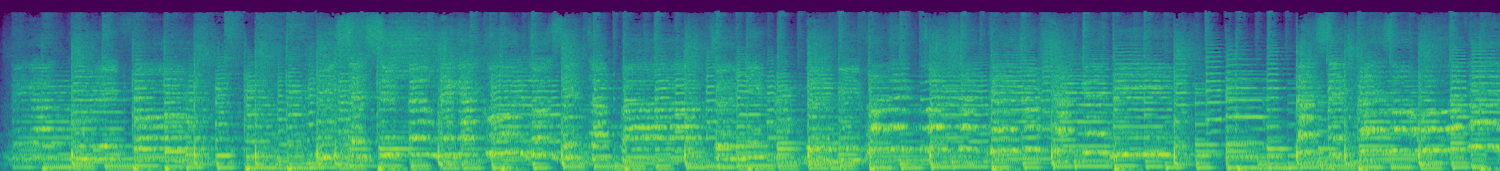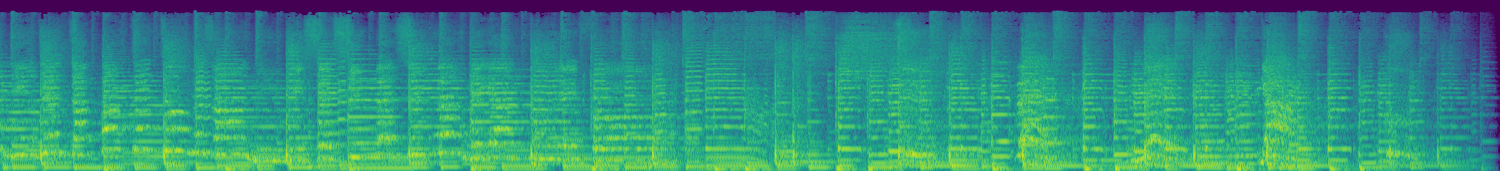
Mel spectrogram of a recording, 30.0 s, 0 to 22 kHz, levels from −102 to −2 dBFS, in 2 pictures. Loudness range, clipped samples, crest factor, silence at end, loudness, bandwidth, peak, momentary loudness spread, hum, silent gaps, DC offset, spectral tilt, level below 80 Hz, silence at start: 2 LU; under 0.1%; 16 dB; 0.1 s; -18 LUFS; 17 kHz; 0 dBFS; 4 LU; none; none; under 0.1%; -5 dB/octave; -28 dBFS; 0.05 s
